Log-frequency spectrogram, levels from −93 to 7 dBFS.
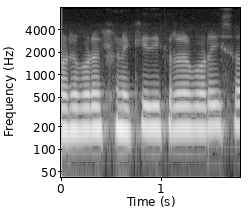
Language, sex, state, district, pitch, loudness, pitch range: Bhojpuri, female, Uttar Pradesh, Ghazipur, 190 Hz, -10 LUFS, 185-195 Hz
